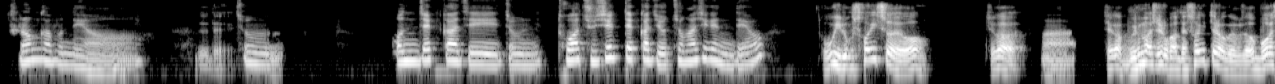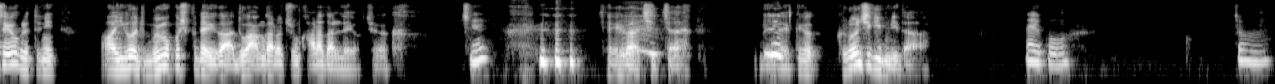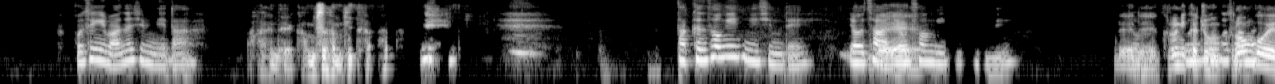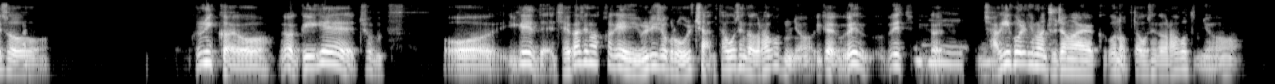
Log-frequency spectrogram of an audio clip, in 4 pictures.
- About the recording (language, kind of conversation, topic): Korean, advice, 사회적 압력 속에서도 어떻게 윤리적 판단을 지킬 수 있을까요?
- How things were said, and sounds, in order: other background noise; tapping; laugh; laughing while speaking: "아 네. 감사합니다"; static; laughing while speaking: "네"; distorted speech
